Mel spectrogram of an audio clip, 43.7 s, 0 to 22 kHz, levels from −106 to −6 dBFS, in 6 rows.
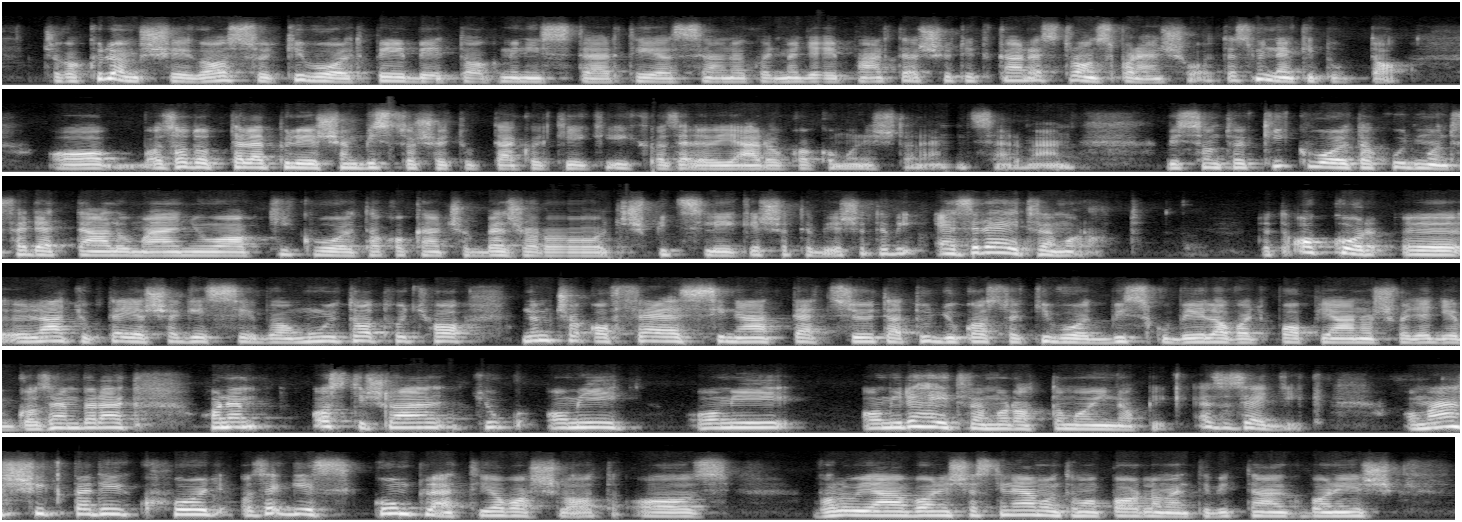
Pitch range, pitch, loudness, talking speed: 140-195 Hz, 160 Hz, -22 LUFS, 165 wpm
